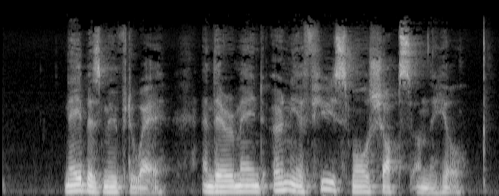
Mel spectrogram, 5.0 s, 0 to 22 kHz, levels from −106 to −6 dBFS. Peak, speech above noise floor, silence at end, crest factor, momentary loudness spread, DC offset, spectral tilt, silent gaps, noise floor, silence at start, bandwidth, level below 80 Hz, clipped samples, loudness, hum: -10 dBFS; 44 dB; 0.35 s; 18 dB; 11 LU; under 0.1%; -5.5 dB/octave; none; -71 dBFS; 0.65 s; 13 kHz; -58 dBFS; under 0.1%; -28 LUFS; none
